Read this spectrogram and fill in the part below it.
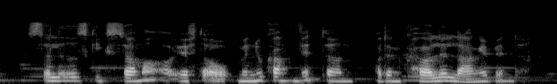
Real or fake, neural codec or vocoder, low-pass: real; none; 7.2 kHz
